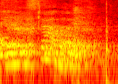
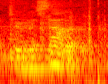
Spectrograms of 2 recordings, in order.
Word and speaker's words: tuna salad: Where does the main stress go? Salad. Tuna salad. Tuna salad.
